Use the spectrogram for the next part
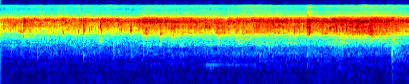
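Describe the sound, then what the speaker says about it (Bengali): Fish fry lightly in hot oil in a wok, giving a steady, close, bright sizzle that stays even throughout with a few small pops. "আমাদের কড়াইয়ে তেল গরম হয়ে গিয়েছে। মাছগুলোকে এপিট ওপিট করে হালকা করে একটু আমরা ভেজে নেব।"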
